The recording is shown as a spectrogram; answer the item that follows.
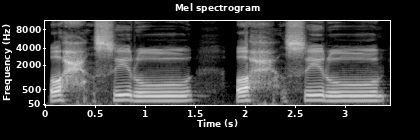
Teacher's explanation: ہا کا خیال رکھیے گا، صاد موٹا رکھیے گا۔ صاد کے نیچے جب زیر آتی ہے تو اکثر ہم اسے کیا کر دیتے ہیں، باریک کر دیتے ہیں۔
